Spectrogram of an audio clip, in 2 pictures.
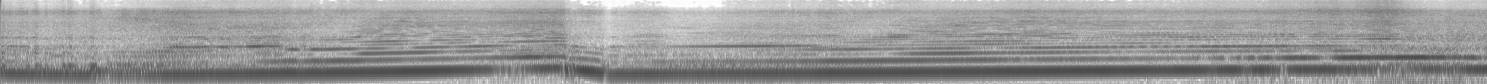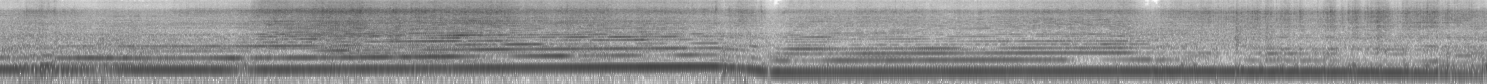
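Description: Race car's engine heard from inside the cockpit under power. The revs climb, fall sharply at a gearshift about six seconds in, then climb slowly for about sixteen seconds before falling again and holding steady.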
